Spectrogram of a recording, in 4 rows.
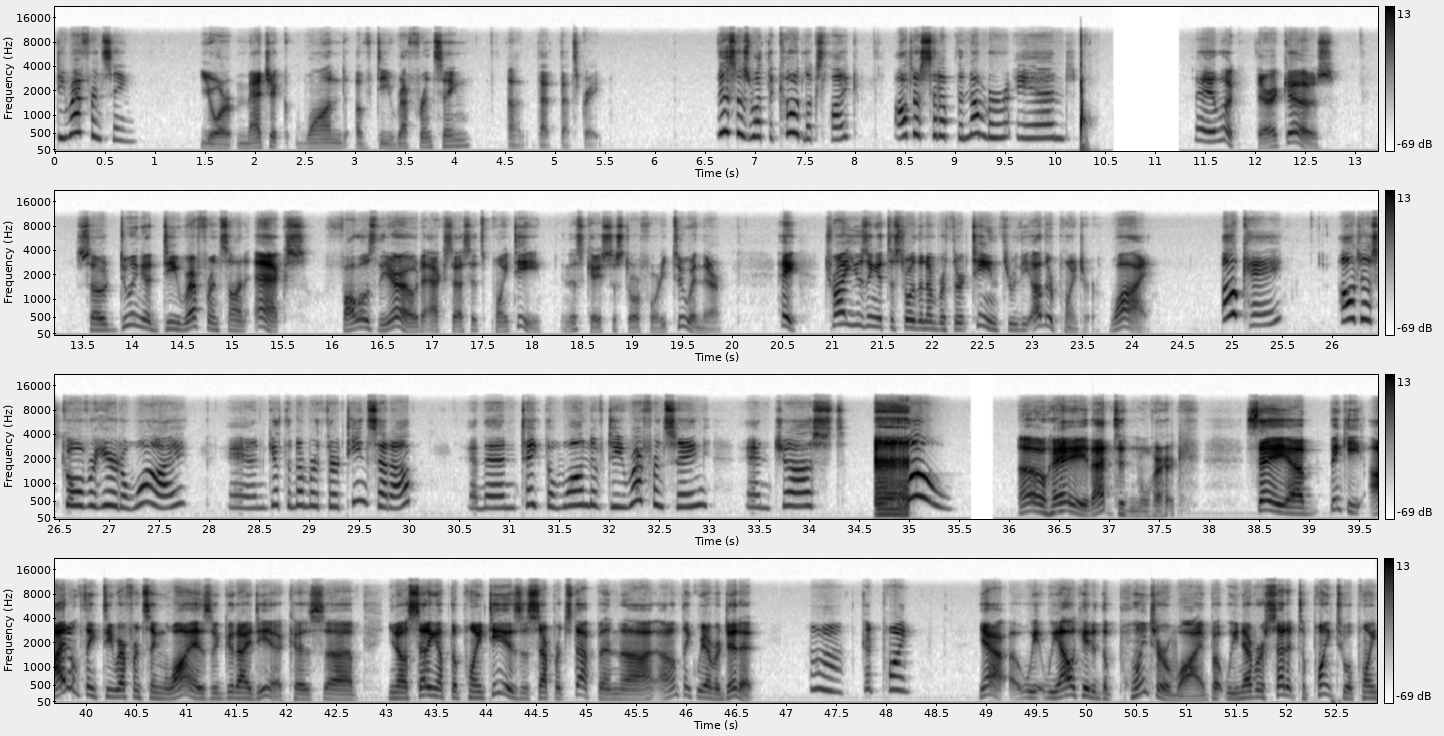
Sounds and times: Narration, monologue: 0:00.0 - 0:10.6, 0:11.3 - 0:52.9.

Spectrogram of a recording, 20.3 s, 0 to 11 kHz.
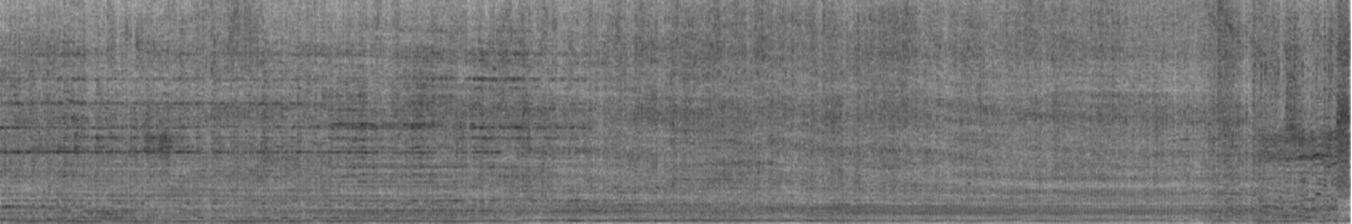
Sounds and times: Truck: 0:00.0 - 0:20.2.

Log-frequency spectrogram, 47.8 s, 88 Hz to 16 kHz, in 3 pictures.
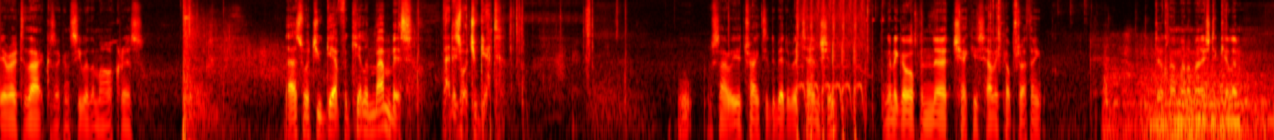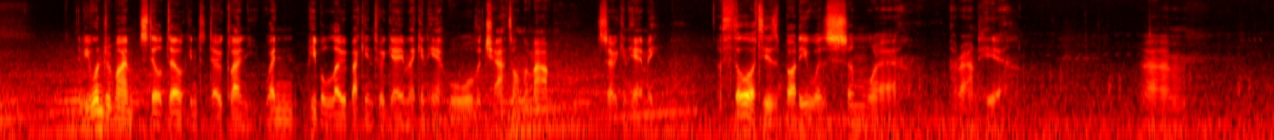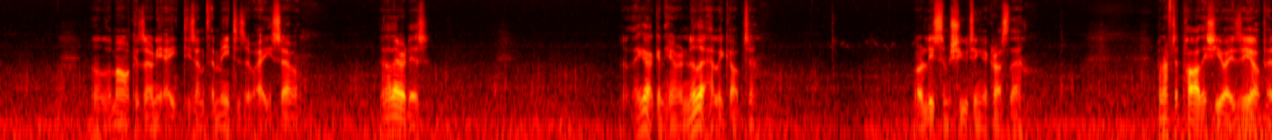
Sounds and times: Vehicle: 0:09.9 - 0:47.7.

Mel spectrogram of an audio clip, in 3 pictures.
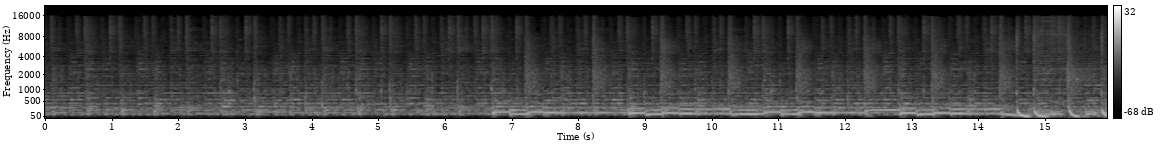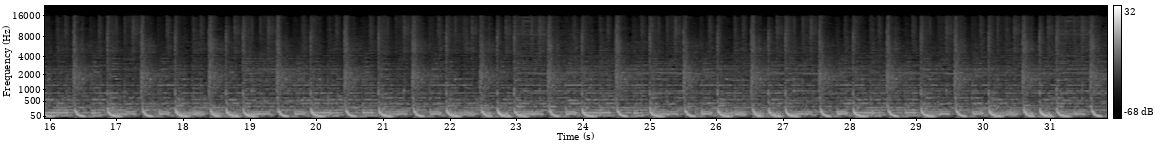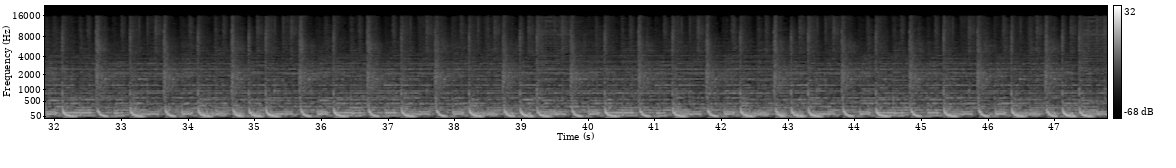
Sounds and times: Music: 0:00.0 - 0:47.7.

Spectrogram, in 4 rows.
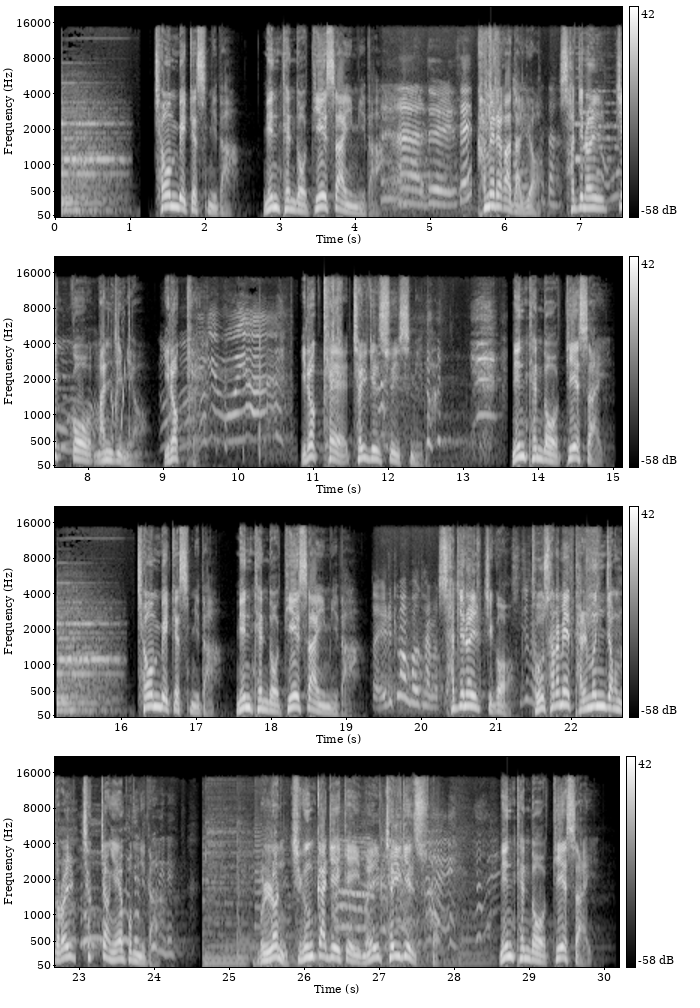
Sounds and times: Music: 0:00.1 - 0:01.1, 0:15.2 - 0:16.1, 0:24.6 - 0:28.6
Speech: 0:01.4 - 0:12.6, 0:13.6 - 0:15.0, 0:16.2 - 0:24.3, 0:25.4 - 0:28.0, 0:28.6 - 0:29.9.

